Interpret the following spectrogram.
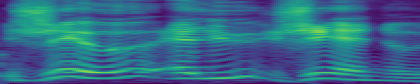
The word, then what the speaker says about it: Gelugne: Comment ça s'écrit, ça G-E-L-U-G-N-E, C'est Gelugne.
